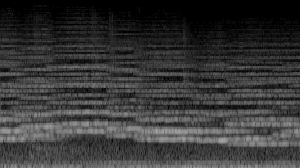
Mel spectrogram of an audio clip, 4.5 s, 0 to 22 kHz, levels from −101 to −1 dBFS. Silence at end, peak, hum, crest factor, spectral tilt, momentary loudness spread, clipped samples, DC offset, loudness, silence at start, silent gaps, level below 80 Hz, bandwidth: 0 s; -32 dBFS; none; 12 dB; -3 dB/octave; 4 LU; under 0.1%; under 0.1%; -46 LUFS; 0 s; none; -56 dBFS; 18.5 kHz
